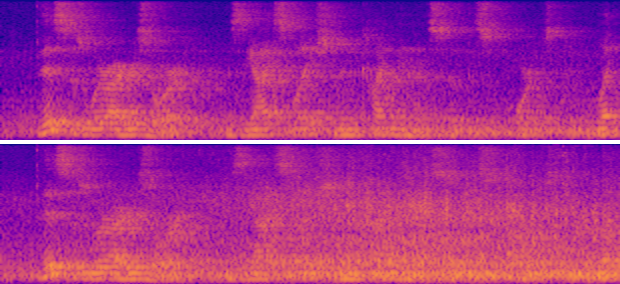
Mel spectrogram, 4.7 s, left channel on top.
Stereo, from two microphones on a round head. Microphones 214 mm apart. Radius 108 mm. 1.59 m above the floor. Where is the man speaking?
35° left (ahead or behind), 0.7 m.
